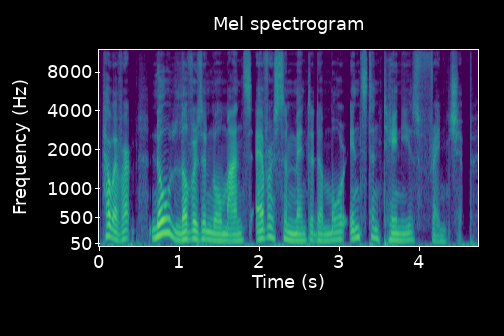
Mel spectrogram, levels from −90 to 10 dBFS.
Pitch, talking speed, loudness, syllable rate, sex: 130 Hz, 140 wpm, -20 LUFS, 5.5 syllables/s, male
